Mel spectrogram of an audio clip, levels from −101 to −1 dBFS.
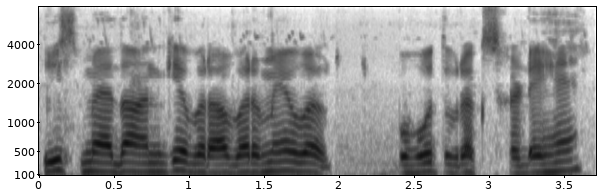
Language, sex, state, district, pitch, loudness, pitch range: Hindi, male, Uttar Pradesh, Saharanpur, 150 Hz, -15 LUFS, 140-160 Hz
